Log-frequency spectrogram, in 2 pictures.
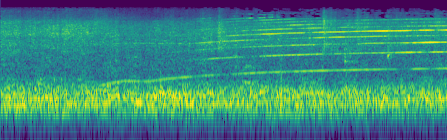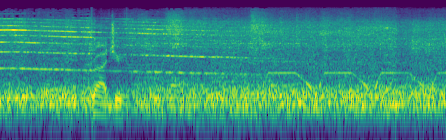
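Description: A siren wails, rising and then slowly falling.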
